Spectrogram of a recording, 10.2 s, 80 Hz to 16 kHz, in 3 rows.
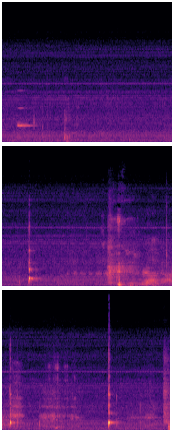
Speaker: She's only 2.5 days old and she's got the hiccups.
